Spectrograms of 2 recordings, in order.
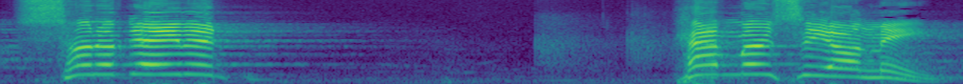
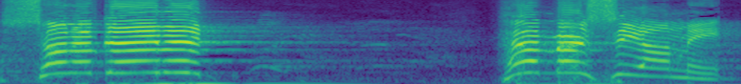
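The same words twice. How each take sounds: First: It is said more quietly. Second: It is said more loudly.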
